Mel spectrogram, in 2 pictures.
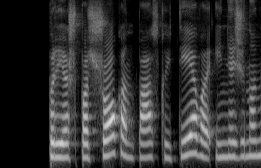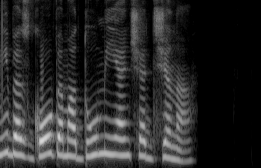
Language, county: Lithuanian, Telšiai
